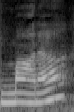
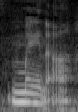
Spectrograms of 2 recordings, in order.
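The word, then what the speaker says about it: mână: hand in Romanian but they pronounce it wrong they say Mana it actually is Mina so that's just a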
